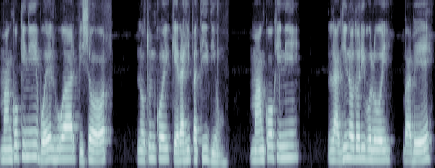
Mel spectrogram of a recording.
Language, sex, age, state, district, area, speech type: Assamese, female, 45-60, Assam, Tinsukia, urban, spontaneous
